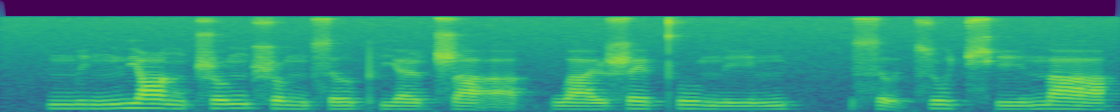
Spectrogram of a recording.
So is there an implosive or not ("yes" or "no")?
no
